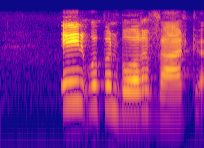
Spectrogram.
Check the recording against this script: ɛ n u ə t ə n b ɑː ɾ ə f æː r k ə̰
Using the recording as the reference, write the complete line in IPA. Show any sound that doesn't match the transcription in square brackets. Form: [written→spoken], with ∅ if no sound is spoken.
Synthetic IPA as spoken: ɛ n u ə [t→p] ə n b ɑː ɾ ə [f→v] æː r k ə̰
